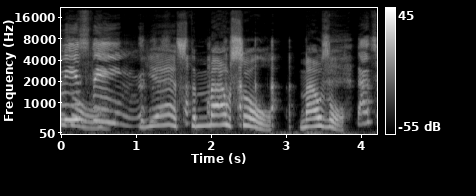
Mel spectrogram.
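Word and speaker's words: Mousehole: country down to Cornwall Ary down to Cornwall mousel mousel mous mousel yeah you got it yes it's m you get a character and you can do these things yes the mouse mousel that's how Hagrid would say it mous yeah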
